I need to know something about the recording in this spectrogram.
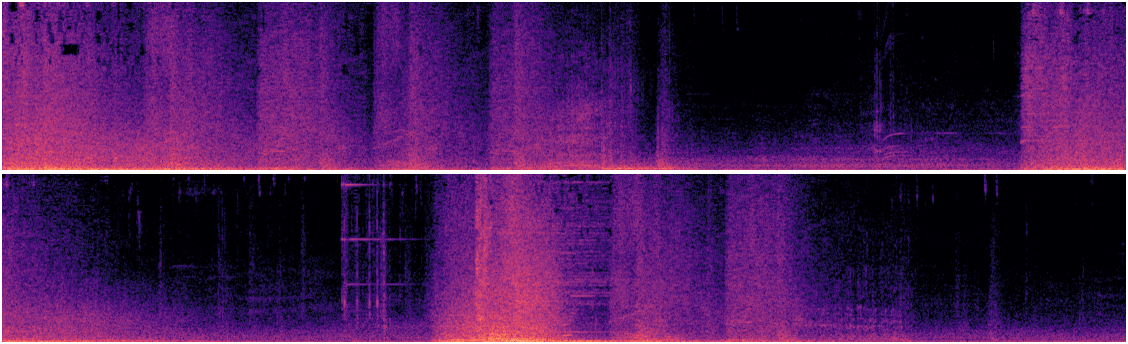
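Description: Spell blasts and fighting effects crash and whoosh in bursts.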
